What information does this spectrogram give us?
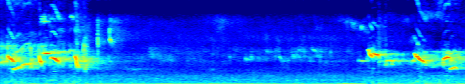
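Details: Birds chirping in a calm forest or garden at sunrise: a quick burst of high, bright chirps and twitters, a quiet pause of over two seconds, then another lively cluster of sharp tweets.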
